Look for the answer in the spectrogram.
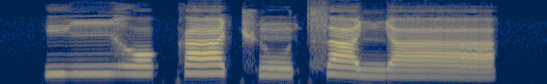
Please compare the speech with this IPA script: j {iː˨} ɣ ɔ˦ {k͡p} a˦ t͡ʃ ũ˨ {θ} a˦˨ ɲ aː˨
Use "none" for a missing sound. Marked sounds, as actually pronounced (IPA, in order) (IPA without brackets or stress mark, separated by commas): iː˦, k, t͡s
